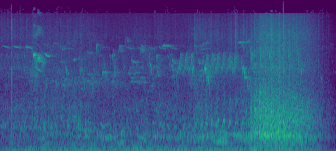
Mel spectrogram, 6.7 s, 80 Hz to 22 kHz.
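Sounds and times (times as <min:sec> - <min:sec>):
birds chirping in a spring morning chorus outdoors: 0:00.0 - 0:06.7
wing flapping or rustling: 0:03.9 - 0:06.7.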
